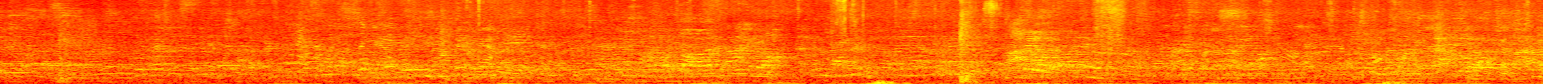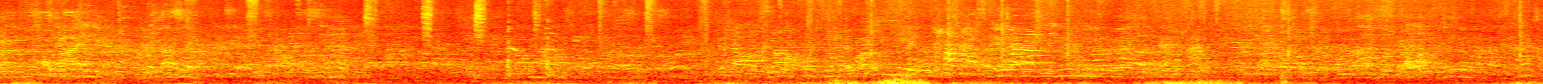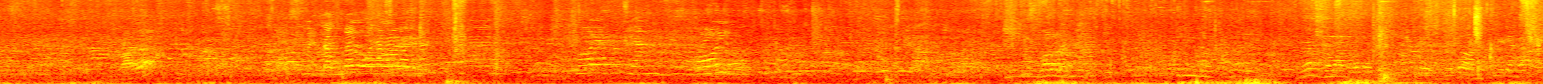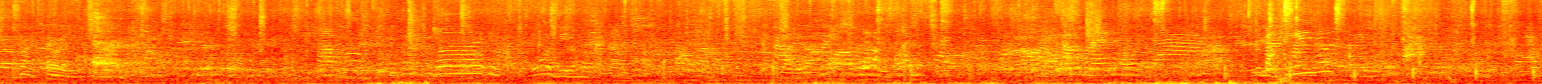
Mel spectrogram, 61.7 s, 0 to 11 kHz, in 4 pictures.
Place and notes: berlin, herzbergstraße: dong xuan center, halle - the city, the country & me: dong xuan center, hall 3
soundwalk through hall 3 of the dong xuan center, a vietnamese indoor market with hundreds of shops where you will find everything and anything (food, clothes, shoes, electrical appliance, toys, videos, hairdressers, betting offices, nail and beauty studios, restaurants etc.)
the city, the country & me: march 6, 2011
